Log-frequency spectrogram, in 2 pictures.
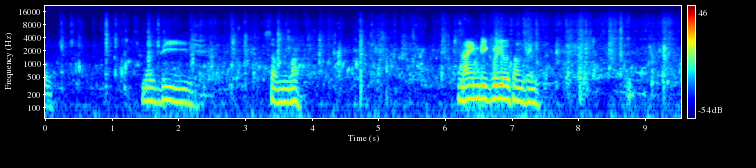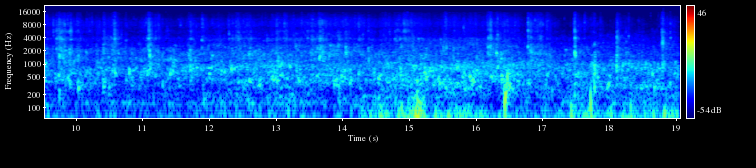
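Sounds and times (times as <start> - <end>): floodwater rushing: 0.0 - 19.0
small water splashes: 0.0 - 19.0.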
